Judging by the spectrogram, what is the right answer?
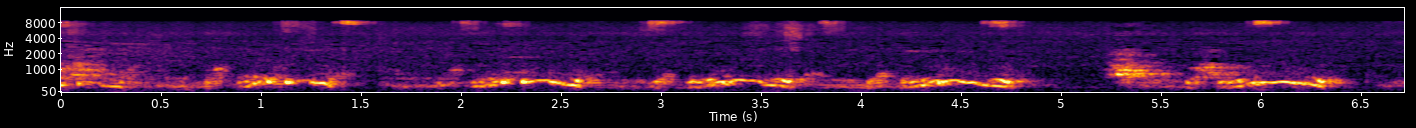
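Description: Domestic pigeon cooing: a run of low, rising-and-falling coos about one to two a second, with a short pause about five seconds in before it coos again.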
